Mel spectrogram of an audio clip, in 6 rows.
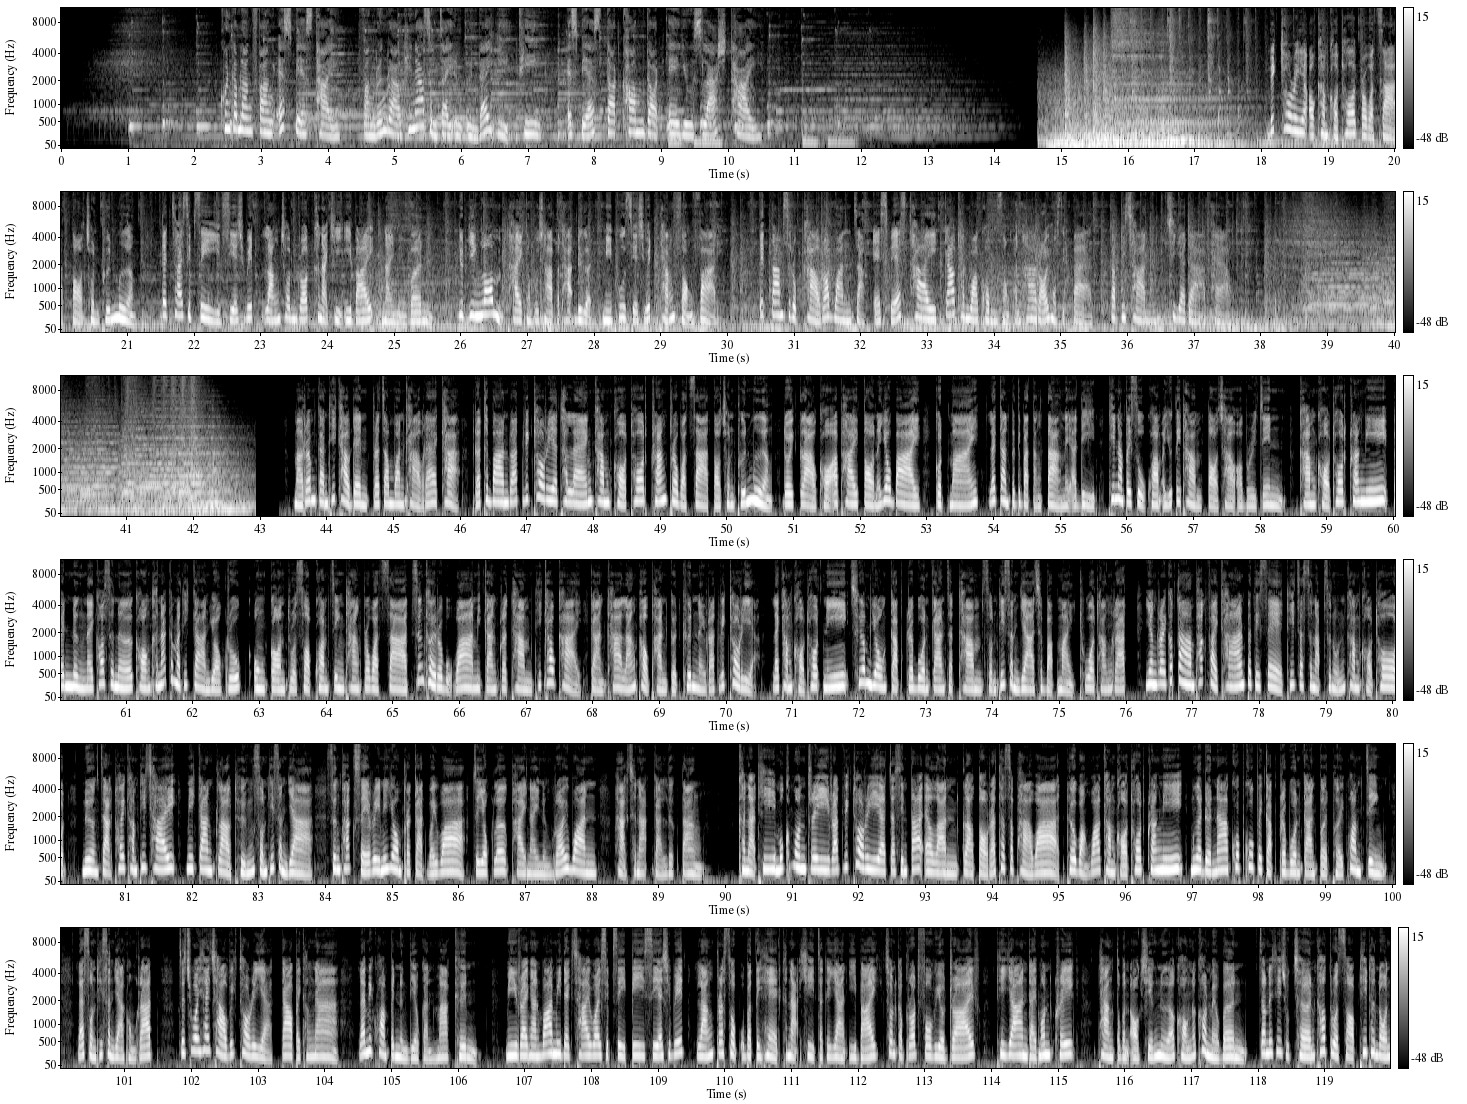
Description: สรุปข่าวรอบวัน 9 ธันวาคม 2568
